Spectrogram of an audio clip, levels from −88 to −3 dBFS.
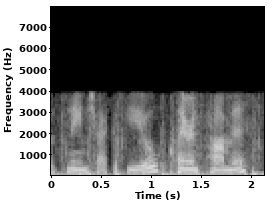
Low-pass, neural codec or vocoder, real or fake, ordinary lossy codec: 7.2 kHz; none; real; AAC, 16 kbps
